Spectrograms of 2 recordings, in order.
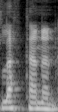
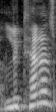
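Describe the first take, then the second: First: It is said with a British pronunciation. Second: It is said with a Canadian pronunciation.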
